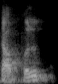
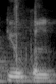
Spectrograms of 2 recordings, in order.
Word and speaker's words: tuple: which is a tuple this called tuple okay or tuple whichever way you want to pronounce it duple okay the tuple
